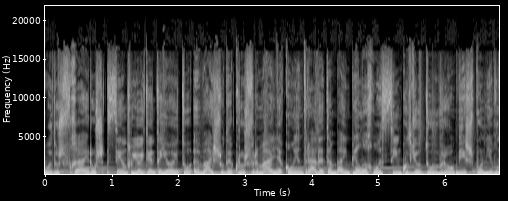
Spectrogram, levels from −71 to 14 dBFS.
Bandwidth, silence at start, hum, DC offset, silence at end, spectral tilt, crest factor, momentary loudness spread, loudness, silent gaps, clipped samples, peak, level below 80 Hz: 19 kHz; 0 s; none; 0.2%; 0 s; -4.5 dB/octave; 10 dB; 2 LU; -9 LUFS; none; under 0.1%; 0 dBFS; -24 dBFS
